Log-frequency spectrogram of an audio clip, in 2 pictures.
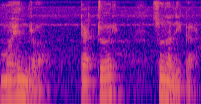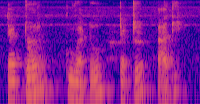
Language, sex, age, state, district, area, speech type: Nepali, male, 18-30, West Bengal, Darjeeling, rural, spontaneous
